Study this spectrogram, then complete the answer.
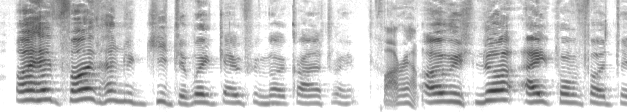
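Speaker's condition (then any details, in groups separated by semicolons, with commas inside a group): Cerebral palsy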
